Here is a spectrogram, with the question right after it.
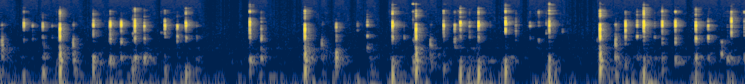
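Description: Fingertips of both hands type rapid key taps on a compact backlit mechanical keyboard with plastic keycaps and a translucent glowing case. It makes a quiet, dense stream of short clicks, each with a deep, muted thud underneath and a bright click on top. The taps die away almost instantly, with a brief pause near the middle before the typing resumes.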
